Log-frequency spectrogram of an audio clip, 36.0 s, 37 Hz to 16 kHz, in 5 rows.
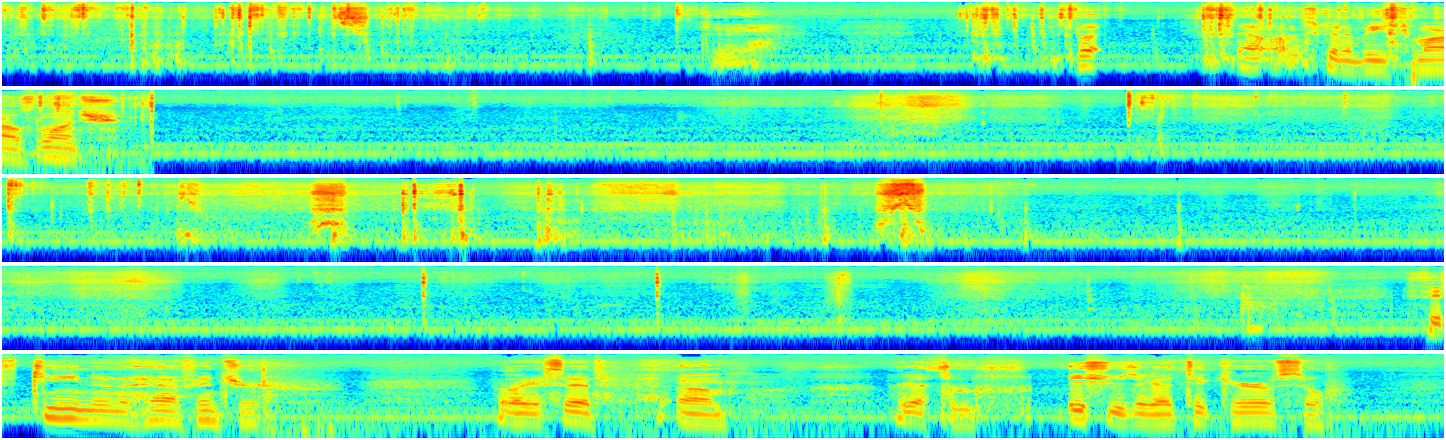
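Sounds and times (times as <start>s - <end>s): rustling and clicks of handling: 0.0s - 3.6s, 4.8s - 8.0s, 11.5s - 21.3s
low electrical hum: 0.0s - 36.0s.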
